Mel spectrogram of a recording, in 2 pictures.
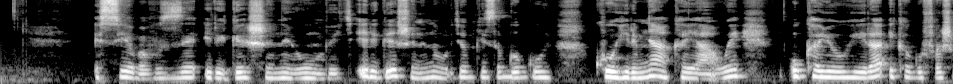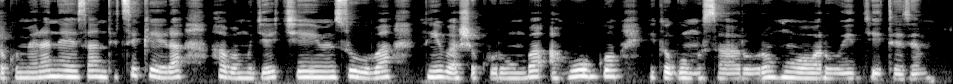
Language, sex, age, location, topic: Kinyarwanda, female, 18-24, Huye, agriculture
